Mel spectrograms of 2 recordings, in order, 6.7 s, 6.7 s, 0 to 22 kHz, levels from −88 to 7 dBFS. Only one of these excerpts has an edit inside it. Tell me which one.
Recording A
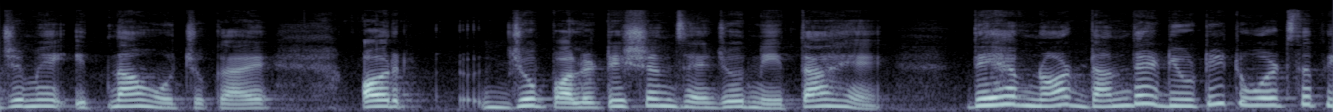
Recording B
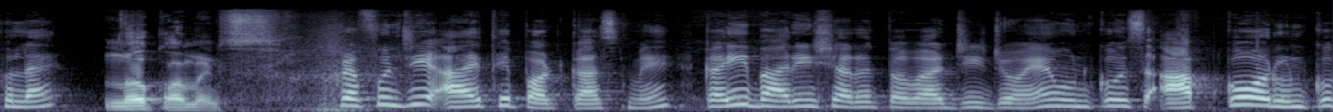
B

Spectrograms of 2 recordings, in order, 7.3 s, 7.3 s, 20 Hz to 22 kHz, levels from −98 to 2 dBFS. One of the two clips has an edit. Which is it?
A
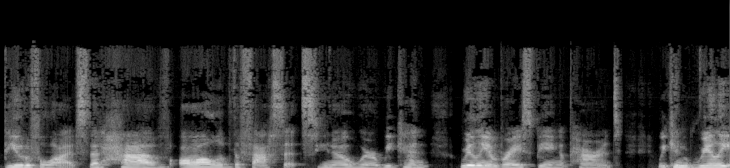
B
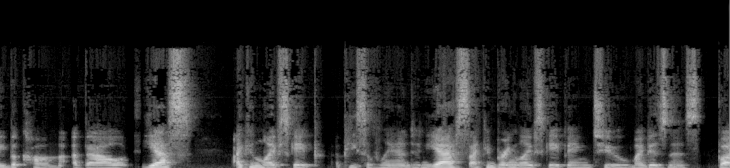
B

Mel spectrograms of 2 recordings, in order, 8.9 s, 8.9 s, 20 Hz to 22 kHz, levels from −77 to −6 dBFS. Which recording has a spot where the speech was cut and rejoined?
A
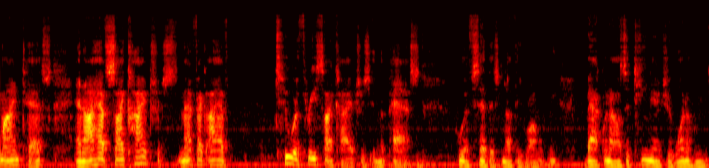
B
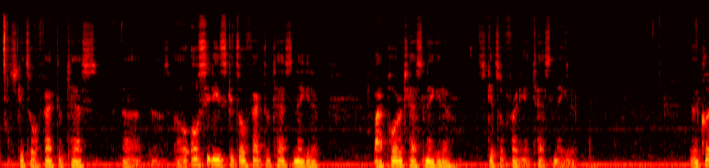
A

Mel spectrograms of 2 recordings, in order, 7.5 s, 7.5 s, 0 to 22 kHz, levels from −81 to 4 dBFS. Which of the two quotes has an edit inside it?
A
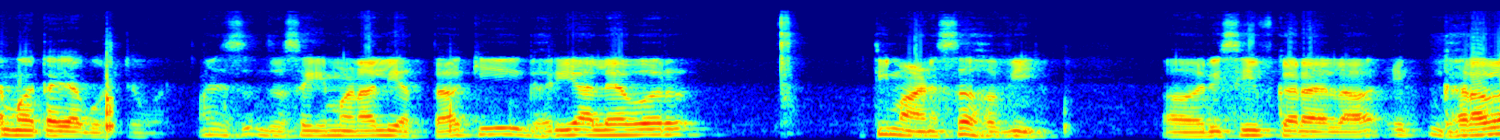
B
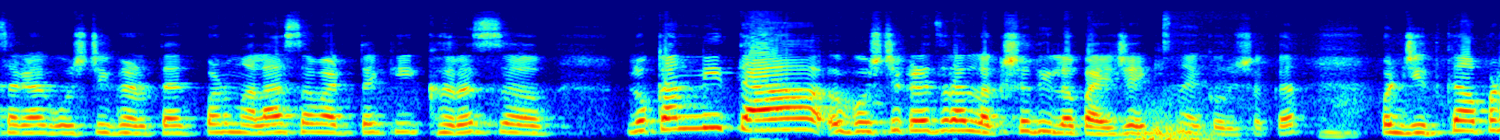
B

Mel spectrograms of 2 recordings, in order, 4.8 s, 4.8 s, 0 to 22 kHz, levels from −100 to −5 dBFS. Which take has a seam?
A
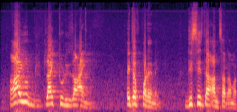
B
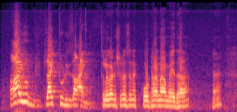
B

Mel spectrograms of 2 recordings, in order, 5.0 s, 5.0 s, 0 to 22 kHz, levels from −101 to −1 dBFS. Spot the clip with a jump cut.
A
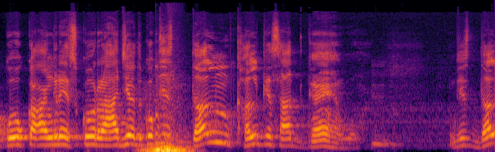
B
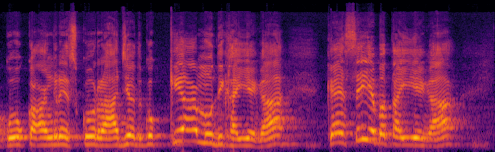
A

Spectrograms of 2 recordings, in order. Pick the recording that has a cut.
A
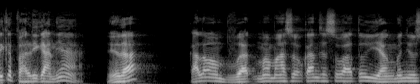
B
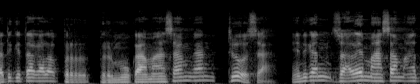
B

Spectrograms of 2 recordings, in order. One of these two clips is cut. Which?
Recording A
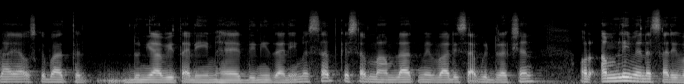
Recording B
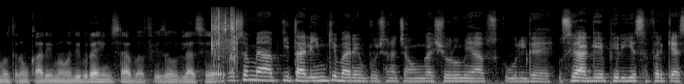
B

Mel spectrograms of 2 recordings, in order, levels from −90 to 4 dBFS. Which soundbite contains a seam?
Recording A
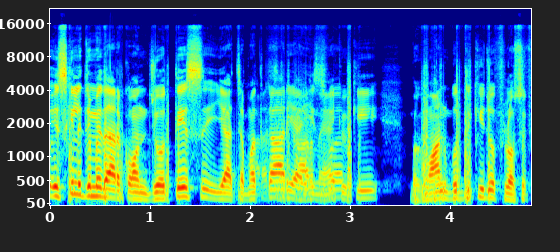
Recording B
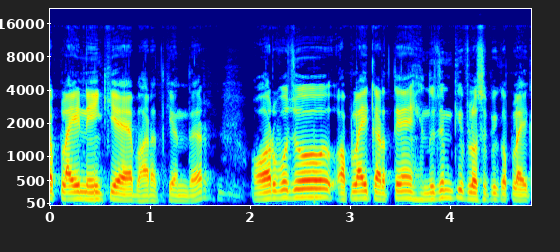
A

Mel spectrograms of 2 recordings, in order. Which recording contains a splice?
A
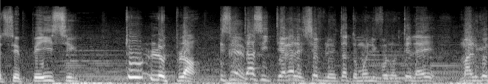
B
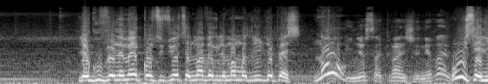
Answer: A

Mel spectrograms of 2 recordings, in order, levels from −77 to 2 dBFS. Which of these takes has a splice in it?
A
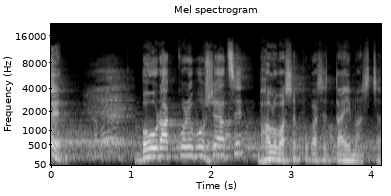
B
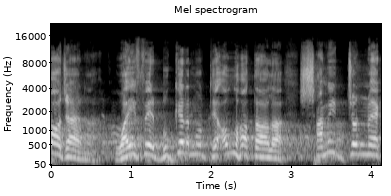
A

